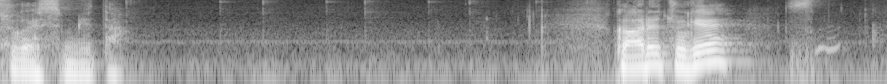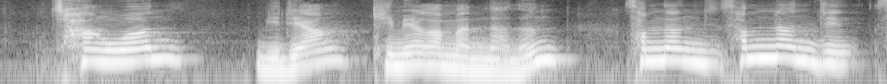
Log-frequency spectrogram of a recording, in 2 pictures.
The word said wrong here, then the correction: 삼랑진: 삼랑진 쪽도 이렇게 피해가 큰 걸 알 수 있고요. 삼랑진 발음 어렵습니다. 매번 할 때마다 삼랑진이라고 또박또박 말씀드려야 되죠. 그 이 아래쪽은 김해 진영 쪽, 위는 한때 동남권 신공항이 들어올 예정지였던 밀양, 상남, 하남 지역이고요.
